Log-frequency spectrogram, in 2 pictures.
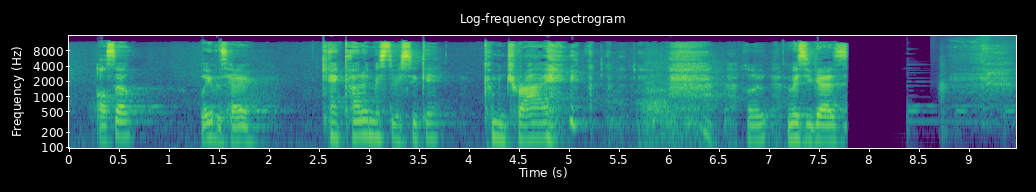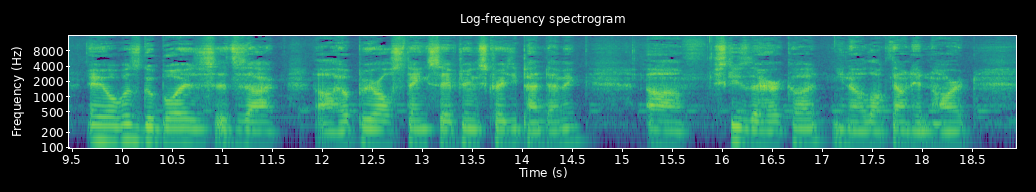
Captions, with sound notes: Also Look at this hair Can't cut it Mr. Asuque Come and try *chuckles* I miss ya guys! Hey what's good boys its Zach I Hope ya'll staying safe during this crazy pandemic Excuse the hair cut ya know lockdown hit it hard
